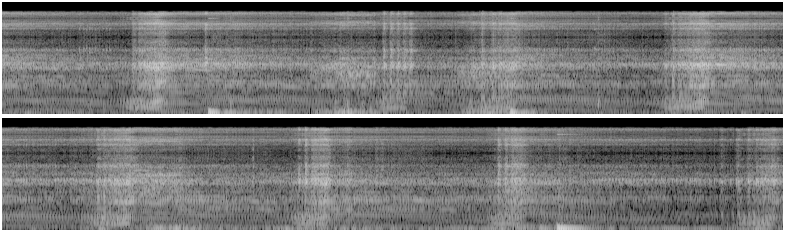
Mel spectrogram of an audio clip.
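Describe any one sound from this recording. A dirt bike's frame thumps and rattles over rough ground.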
